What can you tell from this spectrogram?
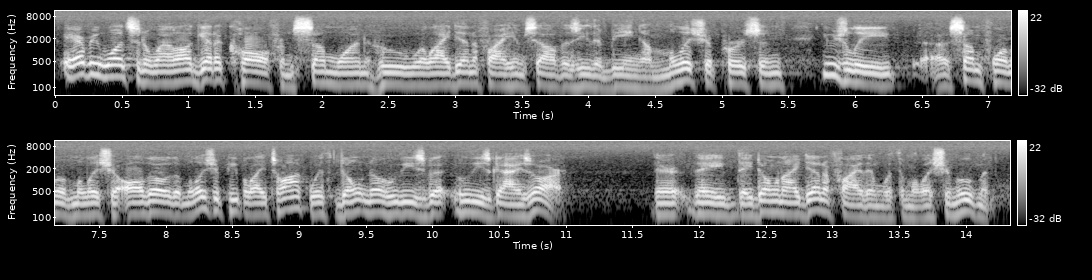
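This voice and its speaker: A man's voice: mid-range voice, a little fast, warm tone. Earnest male radio host being interviewed. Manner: earnest, with restarts and repeated words. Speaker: radio talk show host, studio guest. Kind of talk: interview answers. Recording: muffled lo-fi 1990s TV audio, faint hiss.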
